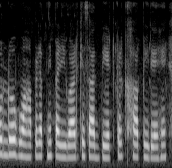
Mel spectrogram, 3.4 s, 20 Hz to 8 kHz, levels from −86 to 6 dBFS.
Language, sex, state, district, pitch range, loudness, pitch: Hindi, female, Arunachal Pradesh, Lower Dibang Valley, 210-235 Hz, -15 LUFS, 220 Hz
